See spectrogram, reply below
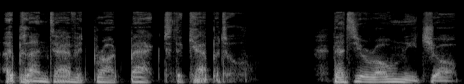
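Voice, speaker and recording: King Zarek, a gravelly, arrogant warrior king. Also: fairly low pitch, no echo, clean studio sound. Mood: commanding, menacing. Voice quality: gravelly, husky. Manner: imperious, scornful, slow and deliberate. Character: proud, arrogant, paranoid warrior king and scornful father. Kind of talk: dramatic video game cutscene acting.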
